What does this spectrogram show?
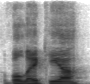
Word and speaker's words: Wallachia: Wallachia, like the in Polish, Slovak, and like a lot of Slavic tongues, the W is pronounced with a V, and a V is pronounced like a W.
